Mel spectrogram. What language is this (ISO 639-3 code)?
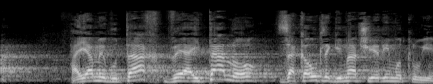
heb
